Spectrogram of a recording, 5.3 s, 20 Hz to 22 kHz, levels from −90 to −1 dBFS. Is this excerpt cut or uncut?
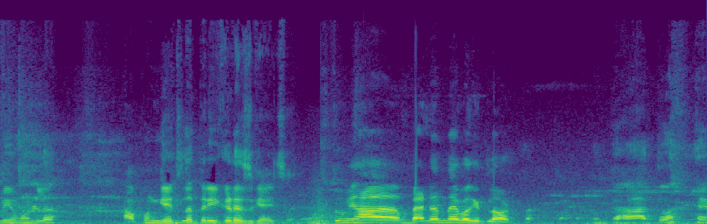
cut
